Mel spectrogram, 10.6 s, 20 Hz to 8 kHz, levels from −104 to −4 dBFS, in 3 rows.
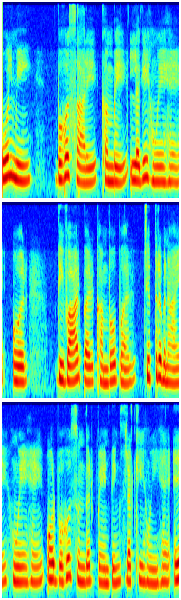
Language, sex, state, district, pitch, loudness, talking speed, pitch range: Hindi, female, Maharashtra, Aurangabad, 195 Hz, -18 LUFS, 145 wpm, 185-215 Hz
